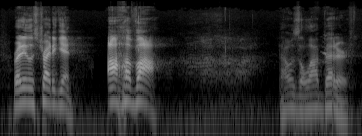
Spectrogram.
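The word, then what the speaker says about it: אהבה: Listen, if you don't spit when you say it, you're not saying it right, okay? That's how you know when you're saying it right. Ready? Let's try it again. Ahava.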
